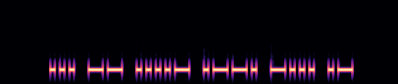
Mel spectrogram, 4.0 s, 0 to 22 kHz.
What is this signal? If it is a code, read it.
Morse code, heard as a keyed tone, about 25 wpm, 700 Hz. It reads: SM4PBA
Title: DXCC-100 Call Signs - 6 Characters - Repeated 3x - 25wpm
